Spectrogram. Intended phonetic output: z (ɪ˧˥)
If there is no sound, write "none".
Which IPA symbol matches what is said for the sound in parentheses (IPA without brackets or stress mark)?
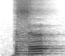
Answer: ə˧˥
